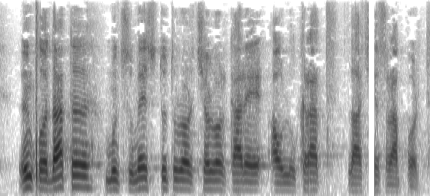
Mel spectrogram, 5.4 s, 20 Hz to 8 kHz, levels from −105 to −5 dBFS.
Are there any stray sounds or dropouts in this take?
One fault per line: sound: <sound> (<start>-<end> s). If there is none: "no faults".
sound: dropout (4.6-4.7 s)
